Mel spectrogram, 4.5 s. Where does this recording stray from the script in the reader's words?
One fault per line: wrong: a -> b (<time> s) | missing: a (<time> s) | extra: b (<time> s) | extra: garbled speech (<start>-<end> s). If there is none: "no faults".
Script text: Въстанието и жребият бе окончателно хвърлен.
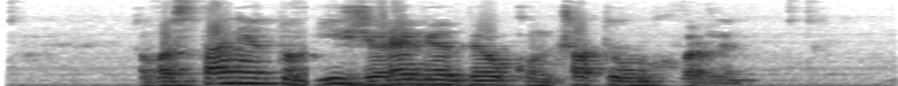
no faults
